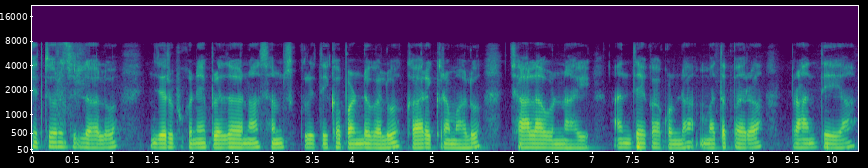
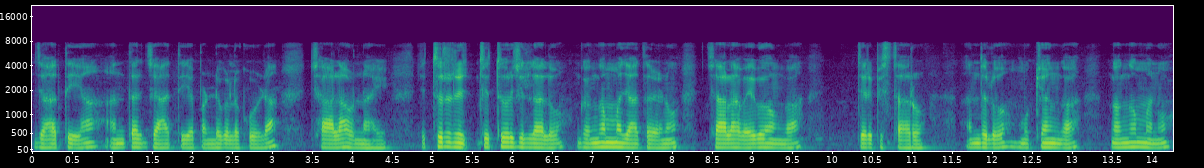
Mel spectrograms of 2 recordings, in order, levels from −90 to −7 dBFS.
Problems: constant background noise, background conversations at intervals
